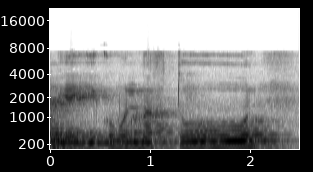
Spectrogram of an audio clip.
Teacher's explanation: کاف باریک ہے، میم کو المفتون کے لام سے ملا دیں گے، اظہار قمری ہوگا. فا ساکن پہ ہمس ہے، تا کو لمبا کریں گے، وقفاً مد عارض للسکون ہے.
